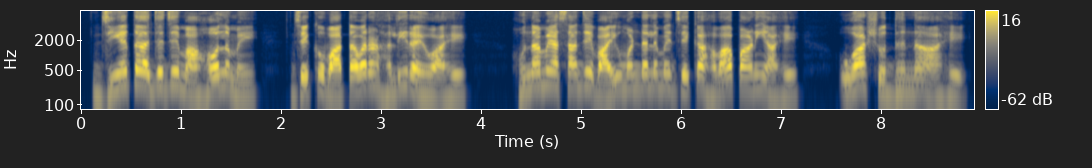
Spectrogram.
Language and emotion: Sindhi, neutral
